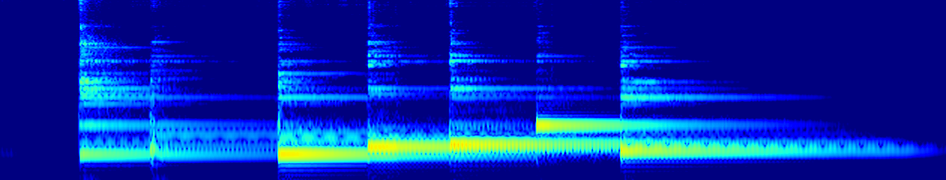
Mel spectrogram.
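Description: A tongue drum plays a slow, gentle sequence of about seven struck notes, each ringing out with a warm, sustained tone that overlaps the next, fading softly at the end. No one speaks.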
